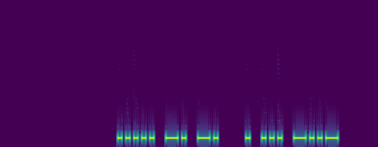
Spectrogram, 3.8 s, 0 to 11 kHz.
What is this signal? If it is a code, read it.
Morse code, heard as a keyed tone, about 32 wpm, 700 Hz. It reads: 5NN ESX
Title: Ontario QSO Party Exchange 30wpm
